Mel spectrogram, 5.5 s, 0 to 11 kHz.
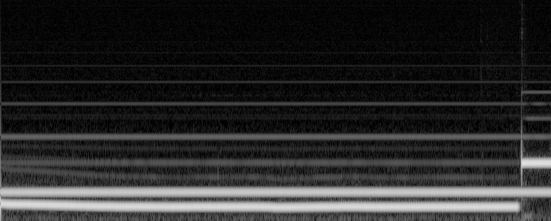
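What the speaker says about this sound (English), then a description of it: "here's your filter now set to the note of A, and you can hear how it actually sounds" A steady, pure sustained 1974 Minimoog filter tone tuned to the note A, with a faint lower hum, holding pitch for several seconds before a brief click and a slight shift at the end.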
